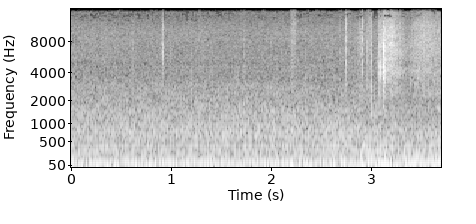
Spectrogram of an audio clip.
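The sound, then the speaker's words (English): A car drives with a steady, moderate low rumble of engine and road noise, continuous and unchanging for the whole stretch. No voices are heard. “Drive with me. We're gonna take us a little drive here back to the old house.”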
